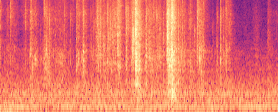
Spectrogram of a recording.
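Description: A foil card pack crinkles and tears as hands open it.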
